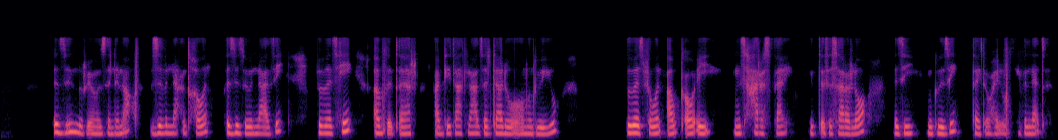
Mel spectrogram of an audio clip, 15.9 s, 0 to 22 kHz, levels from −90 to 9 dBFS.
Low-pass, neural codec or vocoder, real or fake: 7.2 kHz; codec, 16 kHz, 0.7 kbps, FocalCodec; fake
